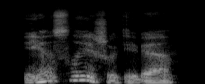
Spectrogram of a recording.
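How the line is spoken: Whispering inner voice. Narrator (Russian): прошептал голос в ее голове

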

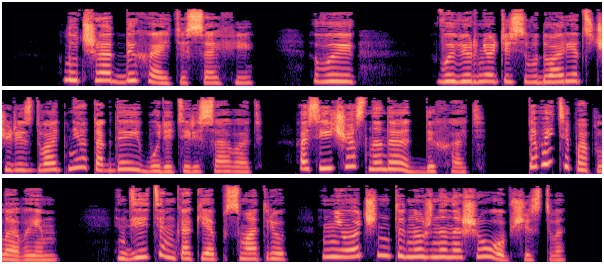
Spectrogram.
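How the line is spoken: Quiet reply. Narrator (Russian): Виктория нервно облизнула губы и негромко ответила

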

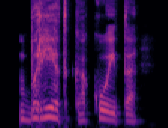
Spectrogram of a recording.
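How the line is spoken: Stunned exhale. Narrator (Russian): ошеломленно выдохнул он

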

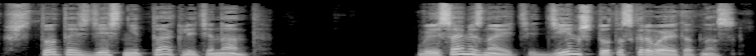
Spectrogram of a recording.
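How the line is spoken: Quiet woman's voice. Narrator (Russian): тихо сказала

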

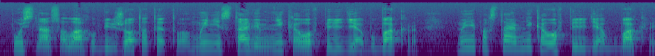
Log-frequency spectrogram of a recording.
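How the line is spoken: Crowd exclaiming. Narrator (Russian): ансары воскликнули

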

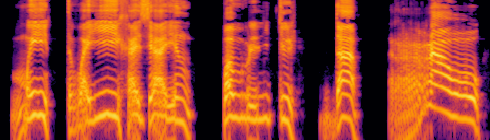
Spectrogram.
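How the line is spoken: Howling. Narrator (Russian): Взвыл он

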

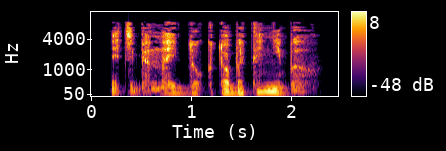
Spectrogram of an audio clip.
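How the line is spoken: Whisper. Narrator (Russian): прошептал Фандорин

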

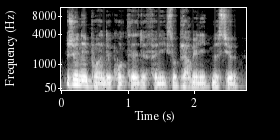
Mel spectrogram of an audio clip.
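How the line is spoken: Curt retort. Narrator (French): répliqua sèchement la princesse

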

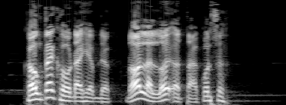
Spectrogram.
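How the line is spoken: Stern voice. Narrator (Vietnamese): Cung Hồng Hồng nghiêm giọng tiếp lời

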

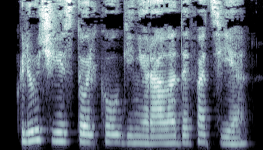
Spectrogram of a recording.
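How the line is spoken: Plain. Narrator (Russian): ответил военный

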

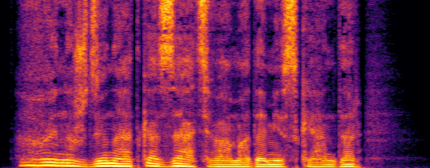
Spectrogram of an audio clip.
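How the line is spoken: Dreadful whisper. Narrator (Russian): страшным шепотом сказала Люча

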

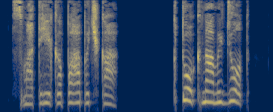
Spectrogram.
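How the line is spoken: Sudden whisper. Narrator (Russian): зашептал вдруг Субастик

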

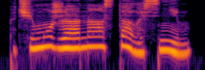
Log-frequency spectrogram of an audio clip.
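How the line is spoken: Mumble. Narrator (Russian): бормочет она

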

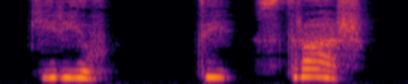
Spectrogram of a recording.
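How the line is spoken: Admiring whisper. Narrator (Russian): Алисия восхищенным взглядом прошептала

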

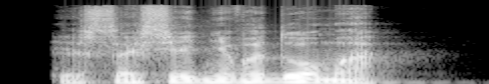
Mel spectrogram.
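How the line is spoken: Trembling voice. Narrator (Russian): дрогнувшим голосом произнес Боб

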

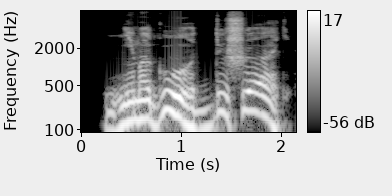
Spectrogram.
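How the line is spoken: Moaning. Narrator (Russian): простонал

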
